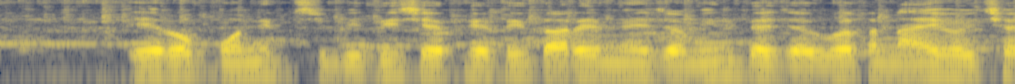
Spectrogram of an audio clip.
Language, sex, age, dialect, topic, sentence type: Maithili, male, 60-100, Angika, agriculture, statement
